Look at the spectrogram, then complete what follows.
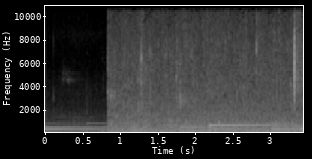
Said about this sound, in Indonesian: Suara rintik air hujan yang mulai mereda di atas kenangan yang ia buat sendiri, membangkitkan kenangan dan romansa yang syahdu bagi penghuni semesta, termasuk sepasang kekasih yang ditakdirkan Tuhan satu ini.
